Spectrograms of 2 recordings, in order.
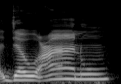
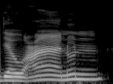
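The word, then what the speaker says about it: جوعان: Kemudian juga jau'anu, bukan jau'anun. Syaba'anu, bukan syaba'anun gitu.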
